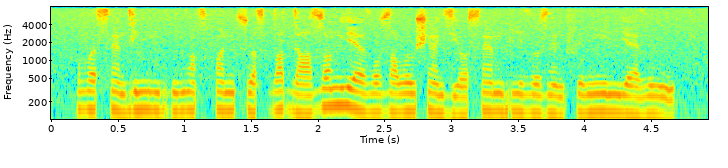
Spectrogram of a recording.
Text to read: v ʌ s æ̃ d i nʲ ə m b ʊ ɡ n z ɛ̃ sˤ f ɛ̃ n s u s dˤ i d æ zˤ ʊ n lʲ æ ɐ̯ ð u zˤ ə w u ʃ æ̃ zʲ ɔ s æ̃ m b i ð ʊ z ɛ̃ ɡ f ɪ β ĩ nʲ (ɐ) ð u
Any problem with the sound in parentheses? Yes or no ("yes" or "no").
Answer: yes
